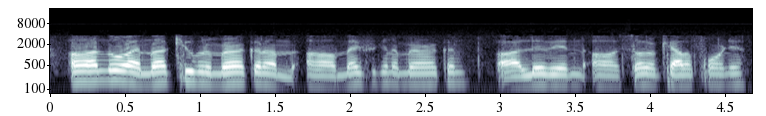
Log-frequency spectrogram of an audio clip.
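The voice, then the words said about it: Noticeable accent. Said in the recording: “I detect an accent.”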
